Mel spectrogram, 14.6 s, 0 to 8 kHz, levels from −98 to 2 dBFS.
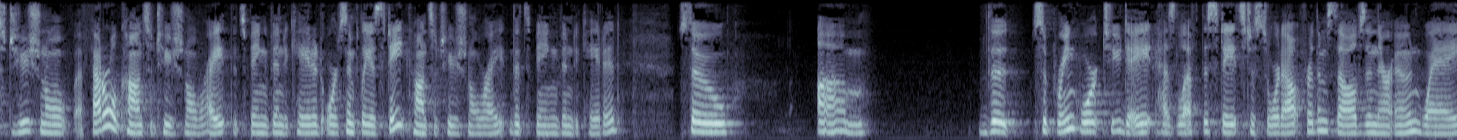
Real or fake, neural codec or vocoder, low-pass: real; none; 7.2 kHz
